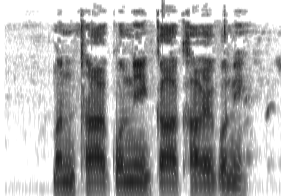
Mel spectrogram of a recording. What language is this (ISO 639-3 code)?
gig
